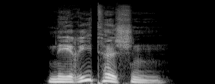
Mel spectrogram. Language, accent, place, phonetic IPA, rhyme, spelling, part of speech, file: German, Germany, Berlin, [ˌneˈʁiːtɪʃn̩], -iːtɪʃn̩, neritischen, adjective, De-neritischen.ogg
- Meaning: inflection of neritisch: 1. strong genitive masculine/neuter singular 2. weak/mixed genitive/dative all-gender singular 3. strong/weak/mixed accusative masculine singular 4. strong dative plural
